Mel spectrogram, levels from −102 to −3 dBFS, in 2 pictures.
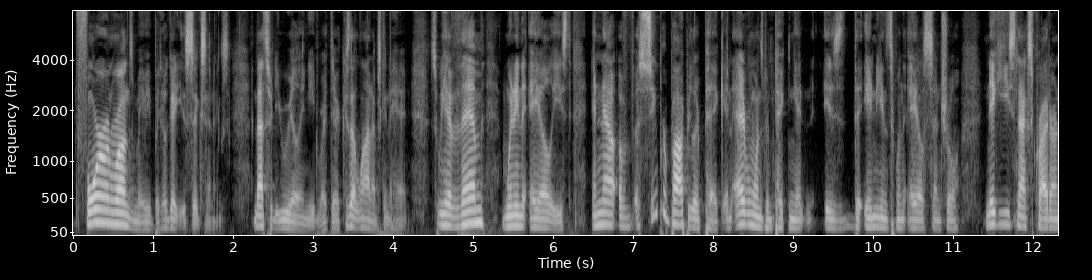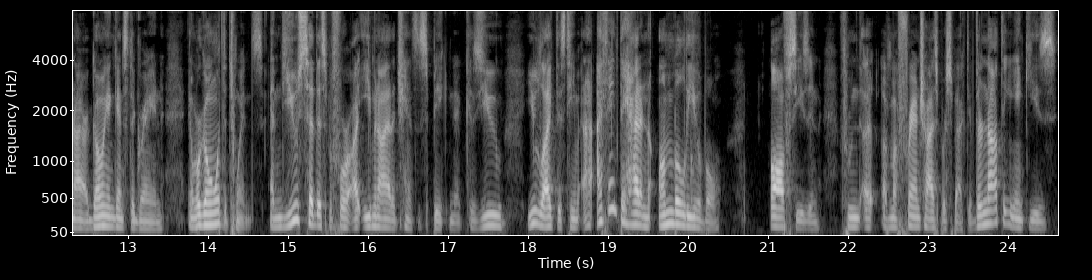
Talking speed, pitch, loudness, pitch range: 255 wpm, 120 Hz, -31 LUFS, 105-140 Hz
